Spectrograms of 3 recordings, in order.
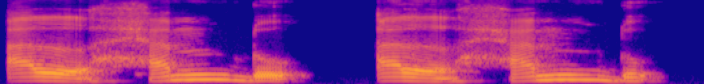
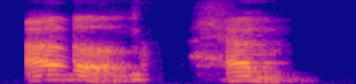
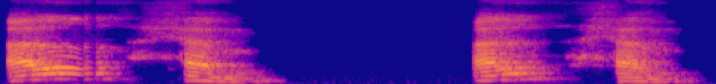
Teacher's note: di huruf lam ujung lidah ujung lidah ya ditekan ke gusi atas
